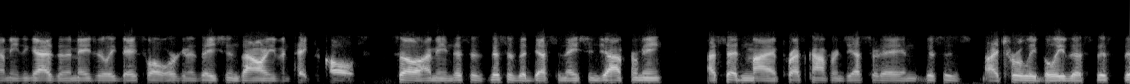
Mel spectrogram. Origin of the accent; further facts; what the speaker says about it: Prince George's County, Maryland, United States; me being from PG County, it's really important to me.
